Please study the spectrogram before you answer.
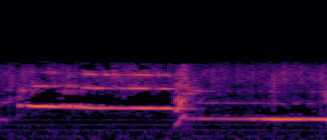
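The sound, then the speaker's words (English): A wild dog howls on a moor: one long, sustained, tonal cry that drops to a lower pitch midway and holds there, loud and alone. “There are wild dogs on the moor. Sometimes they bay and howl.”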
